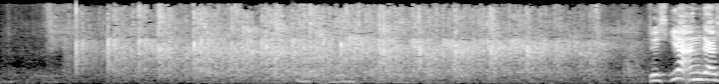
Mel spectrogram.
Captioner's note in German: Beifall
